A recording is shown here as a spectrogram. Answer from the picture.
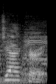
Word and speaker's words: JAKQ: Cur d g or J AKQ is pronounced Jacker and a mission to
